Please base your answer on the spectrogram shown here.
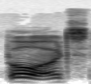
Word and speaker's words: Brot: Okay, so it's pronounced Bort like lightning bolt.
